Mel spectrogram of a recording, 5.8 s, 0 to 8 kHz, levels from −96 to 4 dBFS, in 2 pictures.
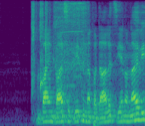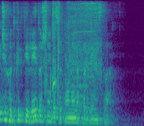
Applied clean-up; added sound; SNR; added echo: none; Camera; 7 dB; reverberation time 0.4 s.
